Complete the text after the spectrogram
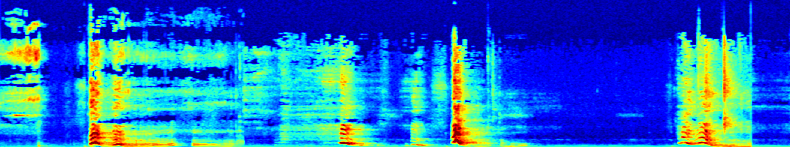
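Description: A Vizsla gives a run of complaining vocalisations, wavering moans that rise and fall in pitch. Each whine lasts about a second, separated by short pauses, with a low steady hum in the background.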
